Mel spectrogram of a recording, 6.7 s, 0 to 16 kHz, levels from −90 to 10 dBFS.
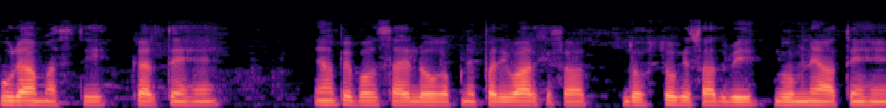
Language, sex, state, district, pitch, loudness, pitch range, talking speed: Hindi, male, Jharkhand, Jamtara, 130 Hz, -19 LUFS, 125-130 Hz, 180 wpm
